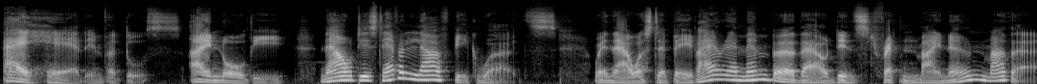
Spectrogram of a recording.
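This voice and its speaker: A man voicing an ancient, wicked witch who speaks slowly in a piping, gloating old-fashioned way, for an audiobook. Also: sits low, huge pitch swings, creaky, fairly bright tone, voice pushed down, exaggerated voice. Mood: sneering. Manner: piping, gloating, slow archaic speech. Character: ancient wicked female witch, shrivelled and cackling. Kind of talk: audiobook character voice.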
